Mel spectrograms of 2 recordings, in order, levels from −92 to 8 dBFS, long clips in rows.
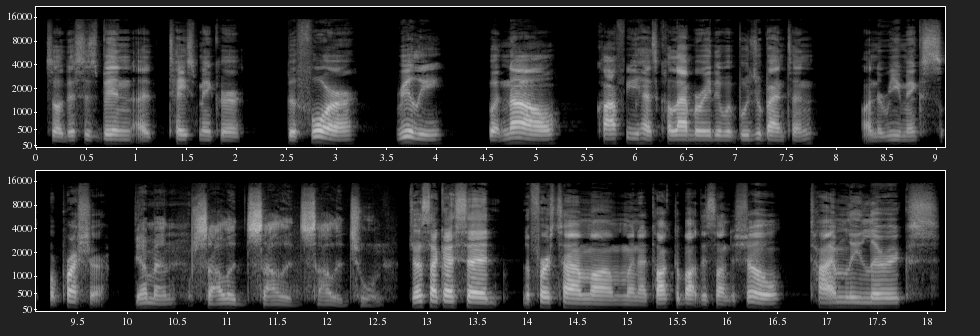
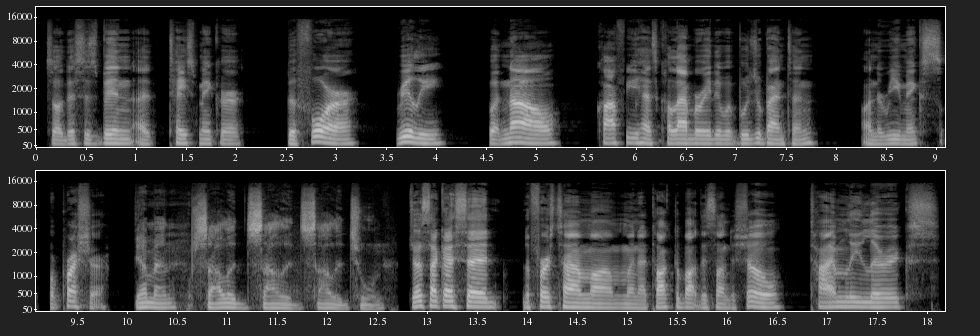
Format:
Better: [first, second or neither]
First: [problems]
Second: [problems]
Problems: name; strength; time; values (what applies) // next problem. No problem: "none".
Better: second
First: thin; very; fading below 400 Hz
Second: none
